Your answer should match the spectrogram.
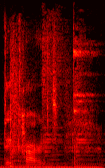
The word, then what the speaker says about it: Descartes: Although it started off as Artemus Descartes, French name Descartes, I thought that maybe that was going to be a little too difficult for some people to pronounce, and because reading it as it looks, it's a little bit different than pronounced. So I shorten it to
